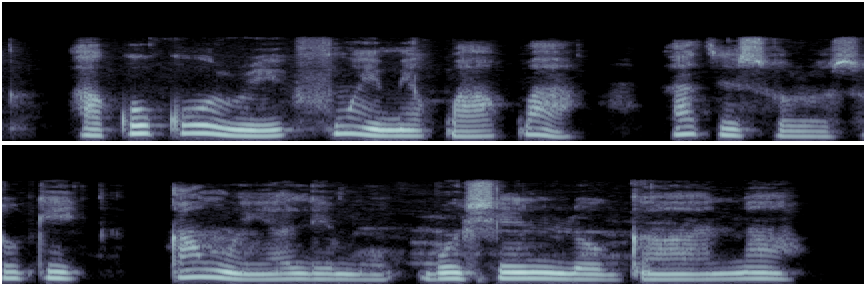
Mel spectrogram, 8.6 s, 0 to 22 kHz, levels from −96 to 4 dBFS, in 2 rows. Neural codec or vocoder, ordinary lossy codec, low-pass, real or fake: none; none; none; real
